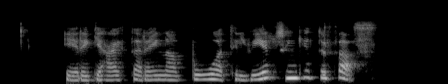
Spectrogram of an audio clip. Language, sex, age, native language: Icelandic, female, 20-29, Icelandic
